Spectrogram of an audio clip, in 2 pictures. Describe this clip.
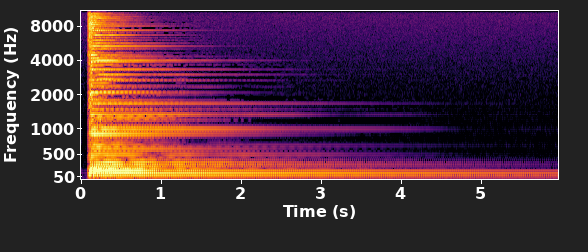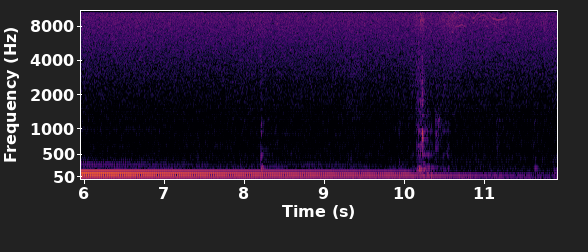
Yamaha acoustic through USB microphone to laptop. Chords strummed with a metal pick. File name indicates chord.
guitar, chord, strummed, acoustic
